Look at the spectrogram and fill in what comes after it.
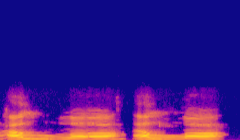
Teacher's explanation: وہ ڈائریکٹ مفخم ہو جاتا ہے، حمزہ مرقق جی کرے گی لیکن لام، اکثر لوگ میں نے دیکھے کہ اللہ سیکنڈ لام کو مفخم کرتے ہیں، جو کہ صحیح نہیں ہے۔ آپ حمزہ وصلیہ کو مرقق رکھیں گے لیکن لام کو مفخم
